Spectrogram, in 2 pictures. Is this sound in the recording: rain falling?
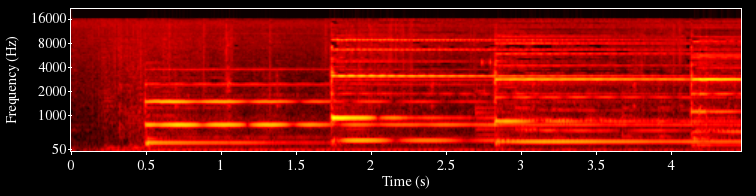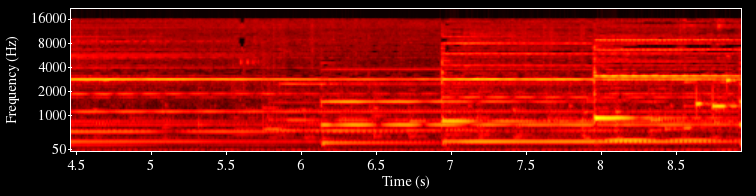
no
